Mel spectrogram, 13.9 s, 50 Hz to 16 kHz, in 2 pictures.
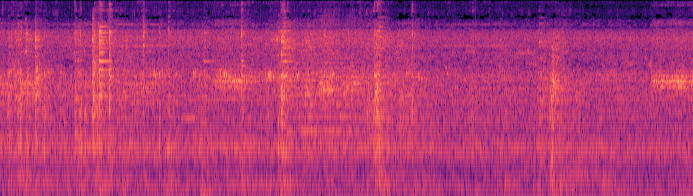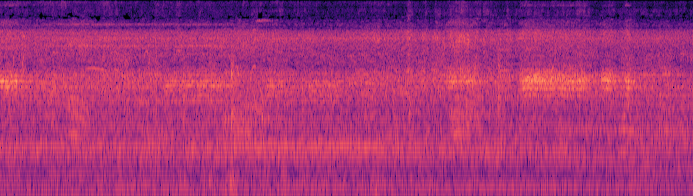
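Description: Link-Belt Sumitomo LS-3400 long-reach excavator's diesel engine running steadily as the machine digs, with several sharp knocks and clanks in the first few seconds.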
